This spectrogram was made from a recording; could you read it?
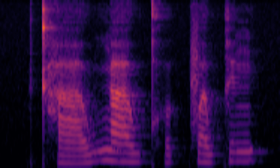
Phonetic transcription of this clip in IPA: kʰ aː˨˥ w ŋ aː˧ w kʰ ʊ˨˥ k̚ f ɐ˧ w k ɪ˥ ŋ

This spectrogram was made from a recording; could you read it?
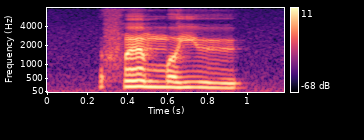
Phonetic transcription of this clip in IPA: f ɛ̃ m ə j y

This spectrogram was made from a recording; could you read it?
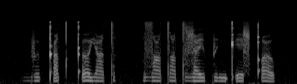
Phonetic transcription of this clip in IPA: b ɵ kʼ ʌ tˤ kʼ ʌ j ɛ tˤ | zˤ ɤ tˤ e tˤ ɮ e p e ŋ kʼ e ɬ qʼ o

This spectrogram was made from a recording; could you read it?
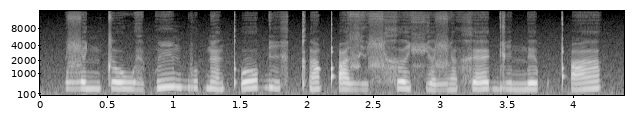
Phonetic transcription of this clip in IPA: ɮ ɐ ɲ t o w ɛ̤ p ĩ b u ɠ ɛ̃ kʼ o ɠ i x kʼ ə̃ qʼ ə z i̤ ɬ x ə ç ə ɮ ə̃ x ɛ ɡ i n̪ e p qʼ ɐ̃

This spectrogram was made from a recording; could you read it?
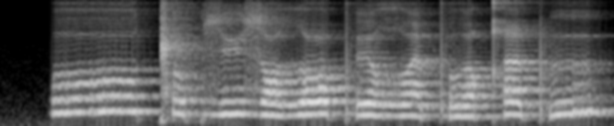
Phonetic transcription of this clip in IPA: oː ǁ o p z y z o ðˤ o pʼ ø ʁʷ æ pʼ o qʰ i pʼ ɯ

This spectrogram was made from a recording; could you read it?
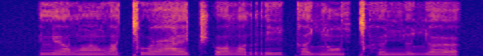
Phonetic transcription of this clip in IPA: lʲ œ lˠ œ̃ lˠ ɪ ǀ u ʕ ɛ t͡ʃʼ ʊ lˠ ʊ r i k ɐ ʎ ɔ̃ ǀʰ ø ɲ ø ʎ œ

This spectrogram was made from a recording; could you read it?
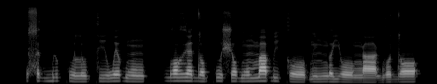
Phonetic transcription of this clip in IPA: s ə˦ ɡ͡b ɨ˦ kʷ ɨ˧ l u˧ k i˧ w e˦ ɡʷ ũ˧ | ɡ ɔ˦ ɣ ɛ˦ d ɔ˧ kʷ ə˦˨ ʃ ɔ˧ ɡʷ ũ˧ m a˦ ɓ i˧ k oː˨ ɓ ĩ˧ ŋ ə˧ j oː˨ ŋ aː˨ ɡ o˦ d ɔ˦

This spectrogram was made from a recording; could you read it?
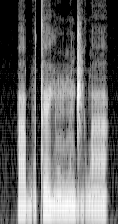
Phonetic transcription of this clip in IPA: a˧ b o˦ t ɛ˦˨ j ũ˨˦ b ũ˧ d͡ʒ i˨ w ã˨˦

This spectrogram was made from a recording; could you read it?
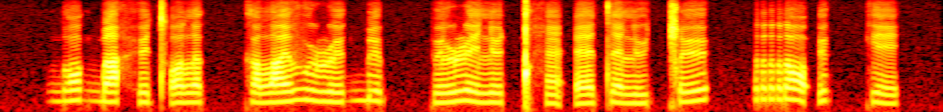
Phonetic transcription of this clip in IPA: ɡ ɔ ɡ͡b a h ʏ tʼ ɔ l ʌ kː ə lˠ ɛ v u ɭ ø ɡ͡b ø pː ø ɭ e l ʏ ǃʰ ɛ̃ ʔ ɛ t ɛ l ʉ ǀ ø | r ɔ ʔ ʏ kː e

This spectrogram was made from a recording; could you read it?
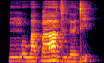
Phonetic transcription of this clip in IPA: ŋ͡m o w a ɓ aː d ɛ n ɘː d i

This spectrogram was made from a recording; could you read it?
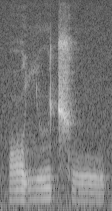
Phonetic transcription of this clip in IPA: ɔ˧ ʎ ɯ˧ t͡ʃʰ u˨

